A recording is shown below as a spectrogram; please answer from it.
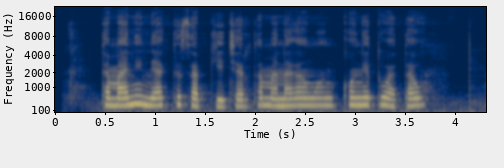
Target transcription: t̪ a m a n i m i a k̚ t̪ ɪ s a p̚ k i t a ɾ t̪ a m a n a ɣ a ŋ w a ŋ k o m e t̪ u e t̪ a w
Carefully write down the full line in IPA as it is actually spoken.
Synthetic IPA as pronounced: t̪ a m a n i m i a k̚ t̪ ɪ s a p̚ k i t͡ʃ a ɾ t̪ a m a n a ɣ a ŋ w a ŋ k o ŋ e t̪ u a t̪ a w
